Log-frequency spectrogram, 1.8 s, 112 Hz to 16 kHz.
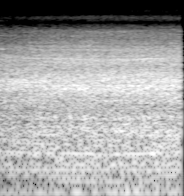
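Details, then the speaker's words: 2010–2014 Cadillac CTS after alternator replacement, on jack stands, check engine light gone off: engine idles with steady even hiss and whir, no knocks or squeals, normal. "We'll listen for any weird noises. It sounds good."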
